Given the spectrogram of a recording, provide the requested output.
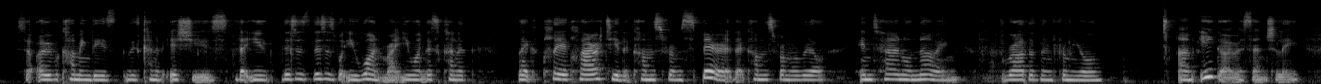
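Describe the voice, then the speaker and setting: Somewhat breathy and fairly high-pitched, a woman with a dark, mellow tone speaks at a fairly quick pace in a monotone, flat intonation. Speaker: tarot reader. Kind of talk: tarot reading to camera.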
